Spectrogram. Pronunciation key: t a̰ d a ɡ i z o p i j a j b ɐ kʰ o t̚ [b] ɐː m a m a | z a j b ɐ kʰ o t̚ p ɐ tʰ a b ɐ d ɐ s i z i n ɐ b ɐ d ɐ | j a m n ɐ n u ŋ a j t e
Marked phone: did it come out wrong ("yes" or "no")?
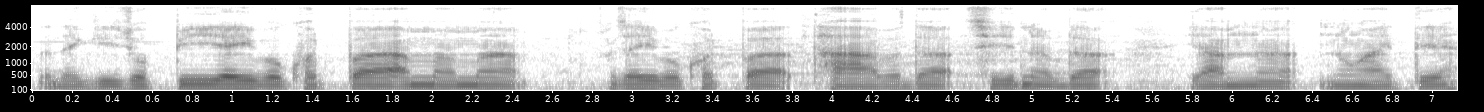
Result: yes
